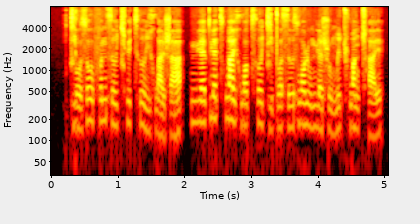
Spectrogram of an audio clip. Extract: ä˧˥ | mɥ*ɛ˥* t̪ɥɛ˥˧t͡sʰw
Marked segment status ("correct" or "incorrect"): correct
